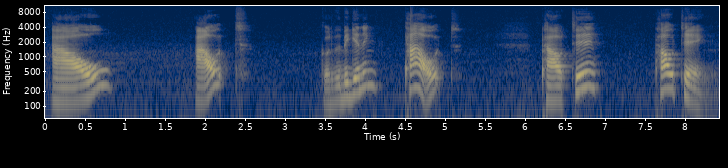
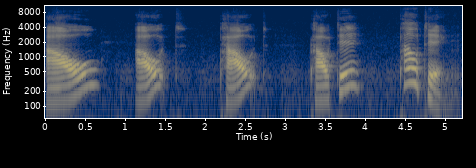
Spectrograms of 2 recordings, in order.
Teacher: mouth is very big like Apple ah and it gets small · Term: owl sound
